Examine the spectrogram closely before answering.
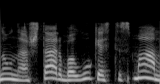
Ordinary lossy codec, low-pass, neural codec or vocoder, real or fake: AAC, 48 kbps; 7.2 kHz; none; real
